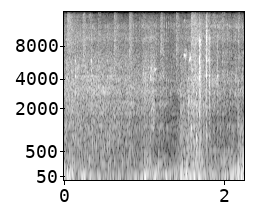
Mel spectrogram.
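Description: Mountain bike rolling fast down a dry dirt singletrack, heard from a camera on the bike or rider: a steady low wind rumble on the microphone over tyre noise, with scattered rattling clicks from the bike, busiest near the end.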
